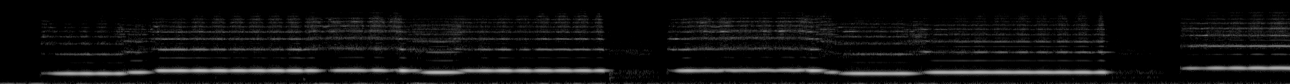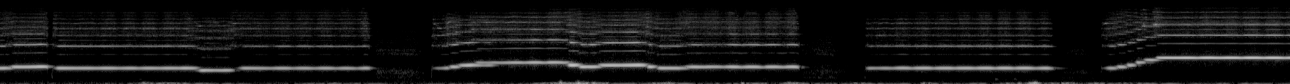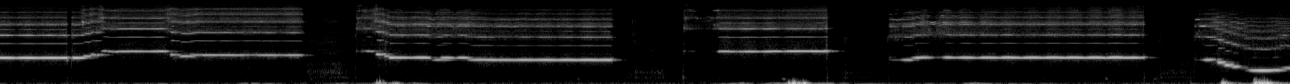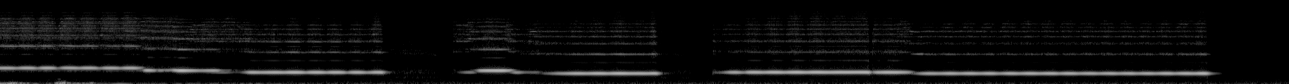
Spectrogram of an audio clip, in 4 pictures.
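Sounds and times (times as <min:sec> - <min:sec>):
large indigenous pan flute: 0:00.4 - 0:11.2, 0:11.8 - 0:50.9.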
